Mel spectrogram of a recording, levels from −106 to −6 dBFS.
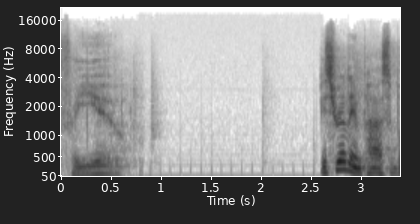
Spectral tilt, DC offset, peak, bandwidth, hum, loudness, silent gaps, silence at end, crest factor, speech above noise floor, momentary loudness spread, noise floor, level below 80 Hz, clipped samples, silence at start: -3.5 dB/octave; under 0.1%; -12 dBFS; 17.5 kHz; none; -28 LUFS; none; 0 s; 20 dB; 38 dB; 15 LU; -67 dBFS; -58 dBFS; under 0.1%; 0 s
